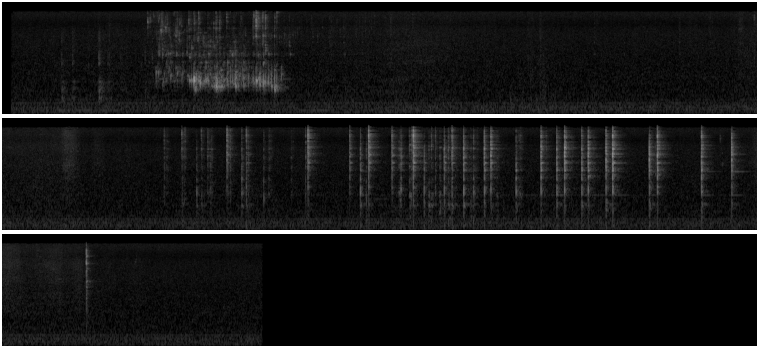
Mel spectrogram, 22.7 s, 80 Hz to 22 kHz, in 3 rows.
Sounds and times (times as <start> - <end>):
Water: 1.4 - 3.5.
